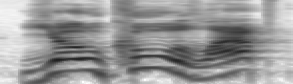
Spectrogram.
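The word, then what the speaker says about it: jökulhlaup: A jacalhop which is pronounced yo cool lap is a sudden and catastrophic flood caused by a glacial lake breaching its dam and draining.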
